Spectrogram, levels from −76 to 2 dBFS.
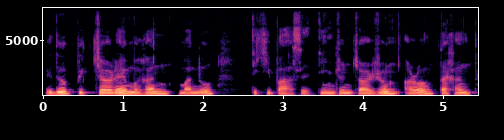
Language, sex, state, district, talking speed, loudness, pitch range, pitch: Nagamese, male, Nagaland, Kohima, 175 wpm, -17 LUFS, 120-165 Hz, 135 Hz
